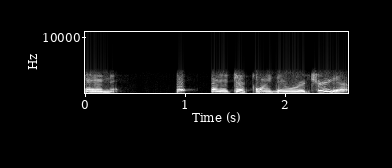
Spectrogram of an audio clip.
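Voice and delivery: cracking voice. Introducing a duo's new single, voice cracking. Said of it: "And my voice is cracked".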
